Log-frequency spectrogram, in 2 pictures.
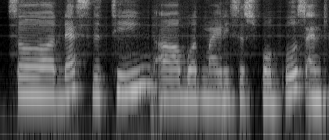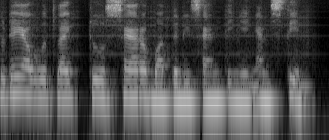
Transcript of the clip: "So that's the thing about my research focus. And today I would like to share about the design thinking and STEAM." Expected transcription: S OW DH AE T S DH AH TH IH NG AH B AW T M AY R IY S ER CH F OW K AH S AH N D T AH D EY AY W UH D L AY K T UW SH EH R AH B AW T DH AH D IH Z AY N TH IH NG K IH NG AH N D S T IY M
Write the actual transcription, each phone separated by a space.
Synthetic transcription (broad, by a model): S OW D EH T S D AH T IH NG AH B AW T M AY R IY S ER S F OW K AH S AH N T AH D EY AY W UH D L AY K T UW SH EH R AH B AW T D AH D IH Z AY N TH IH NG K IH NG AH N S T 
